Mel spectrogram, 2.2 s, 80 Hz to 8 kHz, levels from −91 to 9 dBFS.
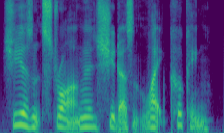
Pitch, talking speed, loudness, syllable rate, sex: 175 Hz, 215 wpm, -18 LUFS, 4.4 syllables/s, female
